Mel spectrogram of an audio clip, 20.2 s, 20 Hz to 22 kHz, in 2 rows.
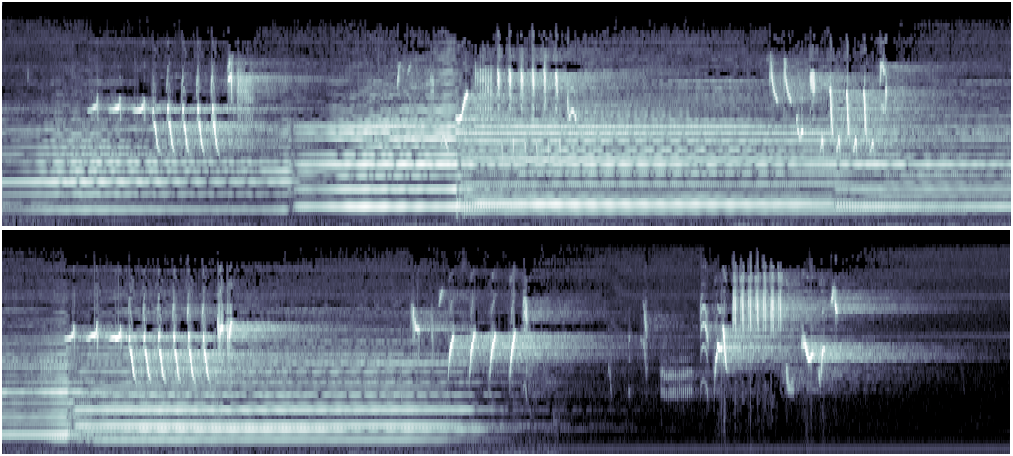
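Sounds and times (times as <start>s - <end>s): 
low sustained bowed cello melody: 0.0s - 15.0s
nightingale singing bright trilling phrases: 0.0s - 19.1s.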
